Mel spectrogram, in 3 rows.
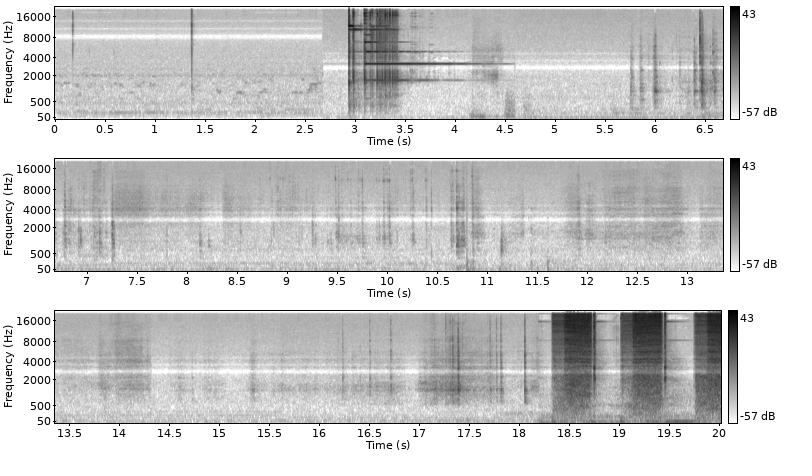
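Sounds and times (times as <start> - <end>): small hard parts clicking: 16.5 - 20.0.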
